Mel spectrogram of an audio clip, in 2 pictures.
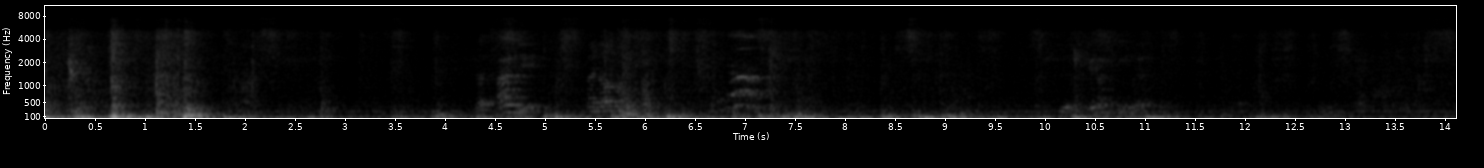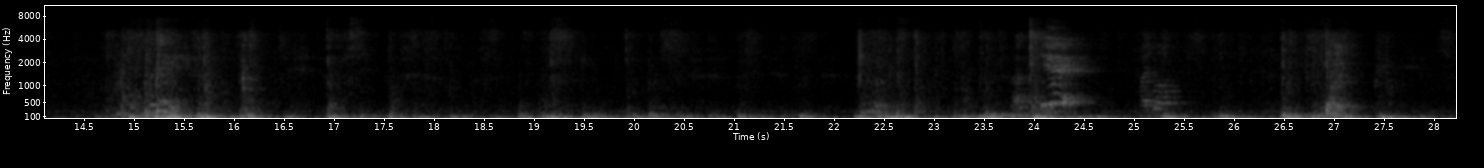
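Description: Bare feet thump and shuffle on a padded mat.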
